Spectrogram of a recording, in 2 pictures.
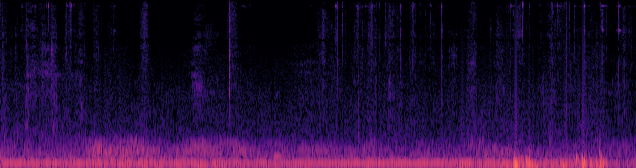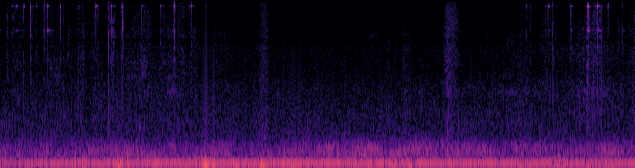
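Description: A puppy digs quickly in dry sand, paws scratching.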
